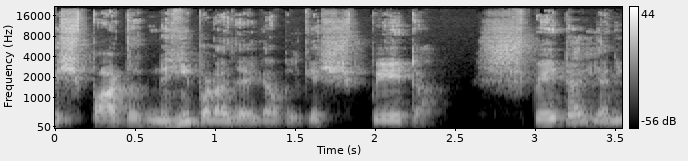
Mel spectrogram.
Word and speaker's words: später: इसलिए इसकी जो प्रोनाउंसिएशन है वो हो जाएगी स्पेटा. स्पेटर. तो जो आ है उसको हम फ्लैट कर देंगे.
